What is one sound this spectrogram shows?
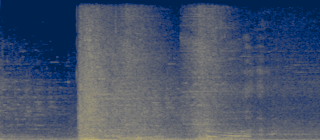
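A loud magical blast bursts and crackles.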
